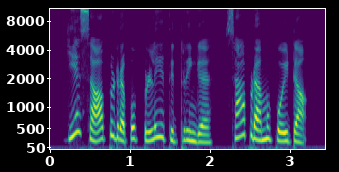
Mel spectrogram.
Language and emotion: Tamil, sad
